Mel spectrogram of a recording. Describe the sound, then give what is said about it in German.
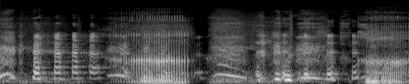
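Loud, rough breathing right up against the microphone, with raspy, snore-like gusts and short voiced grunts in between, filling the whole stretch without clear words. “Irgendwer atmet gerade extrem ins Mikrofon.”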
